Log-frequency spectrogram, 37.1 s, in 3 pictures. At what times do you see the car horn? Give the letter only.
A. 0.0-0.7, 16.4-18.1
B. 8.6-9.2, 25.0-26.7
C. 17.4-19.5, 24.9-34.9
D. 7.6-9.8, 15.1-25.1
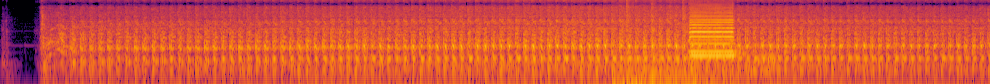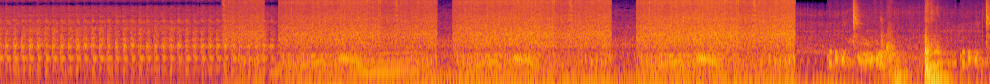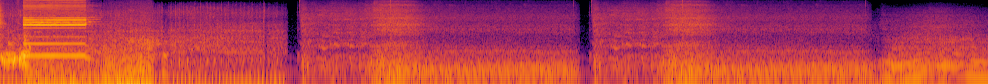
B.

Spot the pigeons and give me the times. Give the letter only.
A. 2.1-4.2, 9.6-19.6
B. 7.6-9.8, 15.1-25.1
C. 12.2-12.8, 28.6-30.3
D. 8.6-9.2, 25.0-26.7
B.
